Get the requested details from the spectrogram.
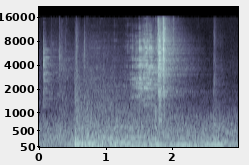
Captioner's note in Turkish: Kılıç sesi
